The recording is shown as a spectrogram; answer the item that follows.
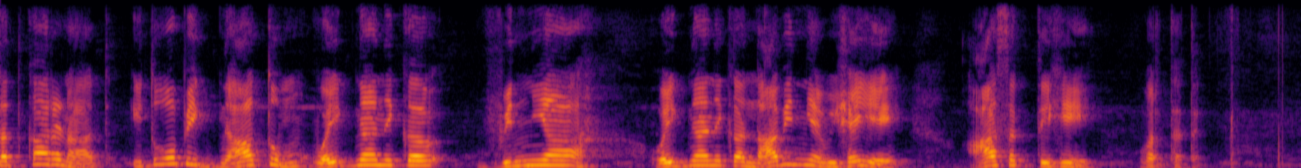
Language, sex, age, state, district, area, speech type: Sanskrit, male, 30-45, Karnataka, Shimoga, urban, spontaneous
